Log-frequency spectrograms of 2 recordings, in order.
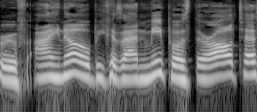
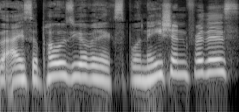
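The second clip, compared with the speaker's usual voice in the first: ordinary delivery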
